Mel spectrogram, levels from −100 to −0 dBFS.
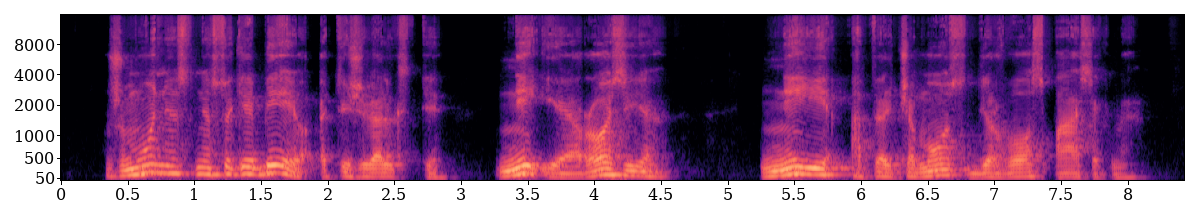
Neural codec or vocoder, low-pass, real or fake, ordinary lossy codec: none; 14.4 kHz; real; Opus, 16 kbps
